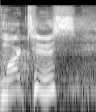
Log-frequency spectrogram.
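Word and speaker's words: μάρτυς: mean this is a good one um it's pronounced martus and in the Book of Luke and acts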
